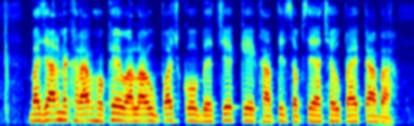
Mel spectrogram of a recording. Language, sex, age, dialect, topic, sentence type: Bhojpuri, male, <18, Northern, agriculture, statement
